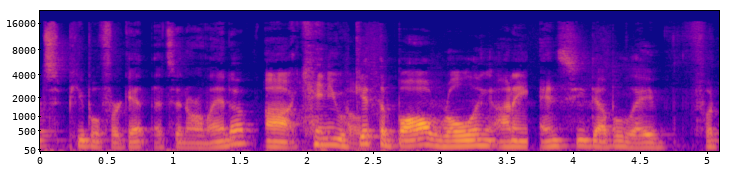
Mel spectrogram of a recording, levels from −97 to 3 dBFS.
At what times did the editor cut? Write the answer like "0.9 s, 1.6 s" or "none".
1.6 s, 2.3 s, 3.6 s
